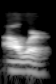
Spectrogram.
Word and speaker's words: hour: An hour, di sini meskipun hurufnya pakai h ya, tapi harusnya bacanya an hour tanpa h di sini.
